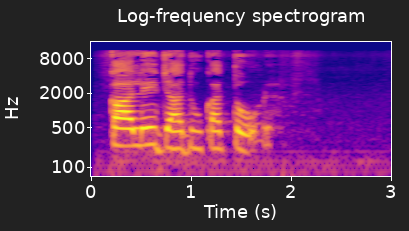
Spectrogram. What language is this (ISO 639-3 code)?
urd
